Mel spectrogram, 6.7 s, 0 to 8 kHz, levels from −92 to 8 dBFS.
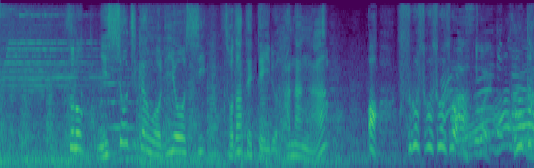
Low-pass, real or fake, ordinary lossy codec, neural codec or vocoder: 7.2 kHz; real; none; none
